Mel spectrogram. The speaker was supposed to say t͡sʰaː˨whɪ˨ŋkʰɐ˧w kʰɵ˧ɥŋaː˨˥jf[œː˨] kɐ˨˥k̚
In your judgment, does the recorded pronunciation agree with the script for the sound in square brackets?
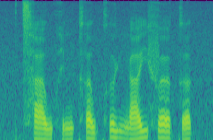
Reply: no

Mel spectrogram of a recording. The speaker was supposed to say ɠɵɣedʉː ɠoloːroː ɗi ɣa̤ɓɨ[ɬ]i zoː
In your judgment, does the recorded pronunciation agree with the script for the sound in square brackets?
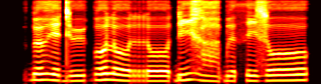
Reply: no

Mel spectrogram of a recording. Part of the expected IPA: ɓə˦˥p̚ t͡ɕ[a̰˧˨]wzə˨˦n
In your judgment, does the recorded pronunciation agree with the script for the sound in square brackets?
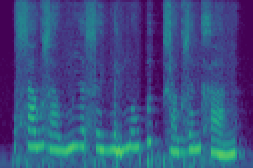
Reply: no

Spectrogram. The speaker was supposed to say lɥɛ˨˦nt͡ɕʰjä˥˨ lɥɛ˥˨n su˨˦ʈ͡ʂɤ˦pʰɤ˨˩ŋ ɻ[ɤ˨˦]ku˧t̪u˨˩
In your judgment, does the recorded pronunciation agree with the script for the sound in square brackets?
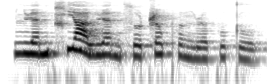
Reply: yes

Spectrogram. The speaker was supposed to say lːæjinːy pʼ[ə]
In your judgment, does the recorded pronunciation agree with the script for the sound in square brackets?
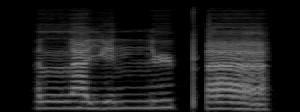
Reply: no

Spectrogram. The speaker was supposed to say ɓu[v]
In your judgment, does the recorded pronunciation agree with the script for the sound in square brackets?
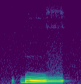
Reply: yes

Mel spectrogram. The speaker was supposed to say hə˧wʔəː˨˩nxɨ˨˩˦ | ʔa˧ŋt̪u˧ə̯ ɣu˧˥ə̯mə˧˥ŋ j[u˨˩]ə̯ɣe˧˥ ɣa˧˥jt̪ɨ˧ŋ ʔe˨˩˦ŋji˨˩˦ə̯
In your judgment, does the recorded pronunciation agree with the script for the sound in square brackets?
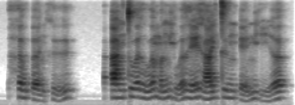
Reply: no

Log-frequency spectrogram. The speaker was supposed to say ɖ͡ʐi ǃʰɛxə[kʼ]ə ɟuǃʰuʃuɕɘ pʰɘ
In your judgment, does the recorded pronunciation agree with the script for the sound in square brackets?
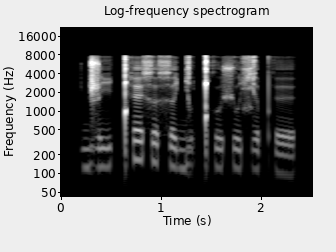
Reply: no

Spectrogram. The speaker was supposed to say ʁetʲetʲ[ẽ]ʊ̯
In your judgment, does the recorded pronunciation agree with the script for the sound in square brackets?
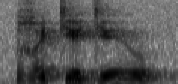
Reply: no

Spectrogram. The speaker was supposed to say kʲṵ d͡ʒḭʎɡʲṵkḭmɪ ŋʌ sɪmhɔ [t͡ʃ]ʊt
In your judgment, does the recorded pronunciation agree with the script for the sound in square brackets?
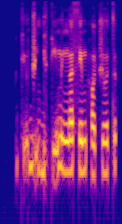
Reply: yes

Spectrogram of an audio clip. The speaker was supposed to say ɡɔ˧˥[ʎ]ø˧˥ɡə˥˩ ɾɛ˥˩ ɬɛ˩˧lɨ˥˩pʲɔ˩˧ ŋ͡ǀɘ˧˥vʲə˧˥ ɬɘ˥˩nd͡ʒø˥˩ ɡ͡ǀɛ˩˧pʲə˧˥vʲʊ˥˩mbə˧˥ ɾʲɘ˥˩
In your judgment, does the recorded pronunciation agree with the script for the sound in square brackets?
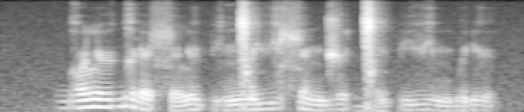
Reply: no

